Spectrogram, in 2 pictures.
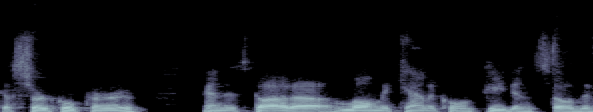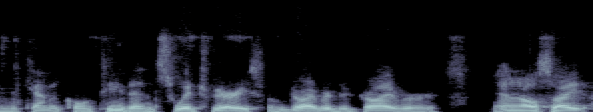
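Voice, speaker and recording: Gravelly, mellow man explaining technical material. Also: lowish voice, no room sound, highs cut off. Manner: halting, digressive, explanatory. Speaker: guest lecturer, loudspeaker engineer. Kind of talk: technical presentation with question and answer.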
